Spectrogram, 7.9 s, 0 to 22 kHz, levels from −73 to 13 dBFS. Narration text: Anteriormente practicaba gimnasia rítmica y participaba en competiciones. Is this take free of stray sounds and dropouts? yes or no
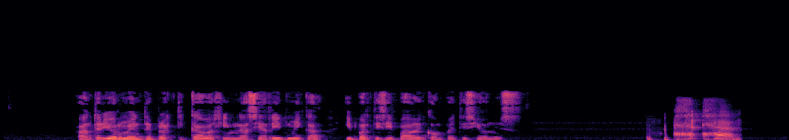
no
